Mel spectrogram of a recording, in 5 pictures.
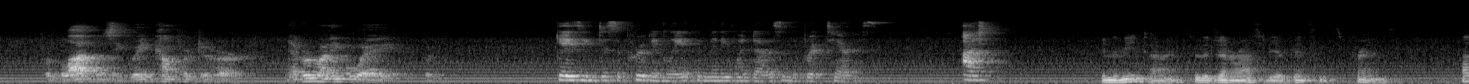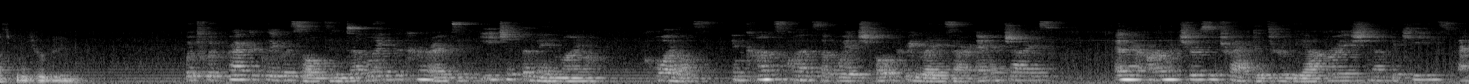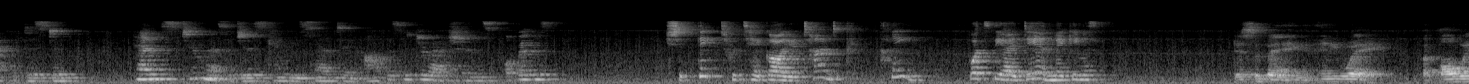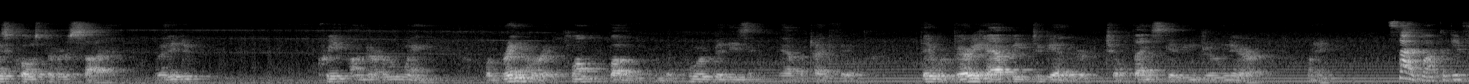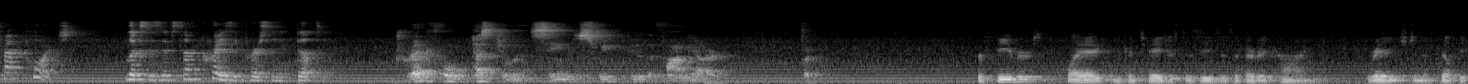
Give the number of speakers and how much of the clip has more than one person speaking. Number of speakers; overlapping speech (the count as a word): four, no overlap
